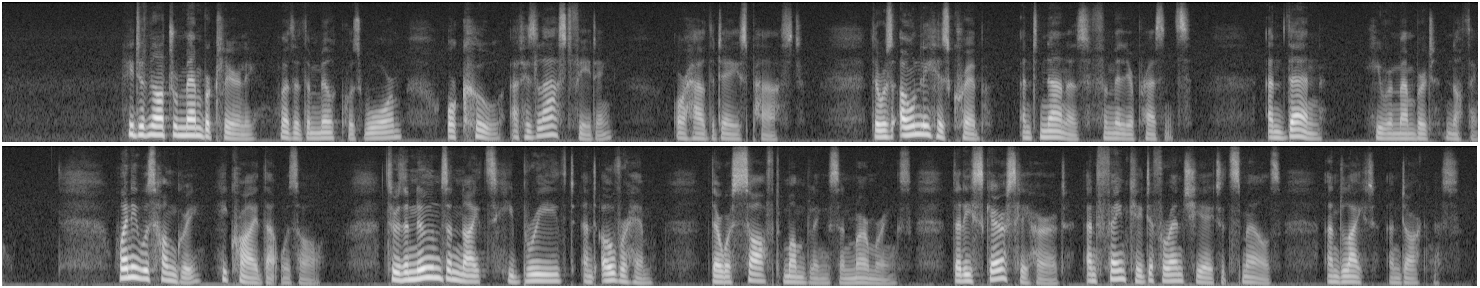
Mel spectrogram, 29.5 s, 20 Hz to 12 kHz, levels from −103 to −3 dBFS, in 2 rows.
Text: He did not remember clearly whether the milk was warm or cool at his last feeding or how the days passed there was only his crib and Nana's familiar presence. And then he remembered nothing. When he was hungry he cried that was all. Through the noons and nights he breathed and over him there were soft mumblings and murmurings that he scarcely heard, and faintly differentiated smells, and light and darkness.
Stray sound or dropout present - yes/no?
no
